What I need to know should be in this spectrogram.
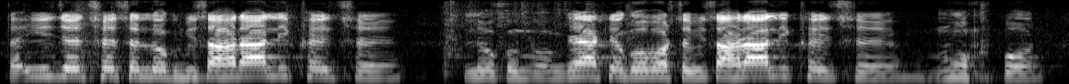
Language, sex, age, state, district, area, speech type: Maithili, female, 30-45, Bihar, Saharsa, rural, spontaneous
